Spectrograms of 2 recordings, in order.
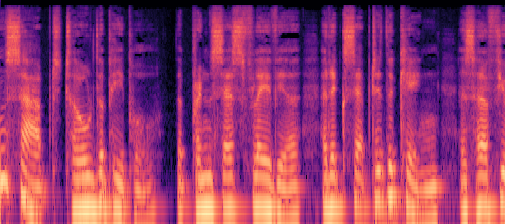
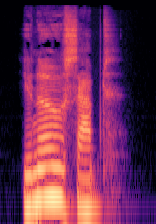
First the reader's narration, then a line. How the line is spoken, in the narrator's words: I said sadly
